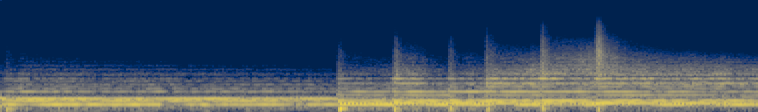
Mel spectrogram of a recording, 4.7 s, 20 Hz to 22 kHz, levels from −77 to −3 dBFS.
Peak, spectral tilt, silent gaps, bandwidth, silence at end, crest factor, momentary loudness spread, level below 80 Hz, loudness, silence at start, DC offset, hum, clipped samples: -2 dBFS; -8 dB/octave; none; 7.4 kHz; 0 s; 14 dB; 4 LU; -40 dBFS; -17 LUFS; 0 s; under 0.1%; none; under 0.1%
